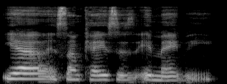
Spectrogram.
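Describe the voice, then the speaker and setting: Recovering from a cold, a woman motivational coach talks reflectively and candidly on her solo podcast in a husky voice that tends to crack. Her pitch is fairly high with fairly even intonation, and she speaks slowly, pausing between short phrases.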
